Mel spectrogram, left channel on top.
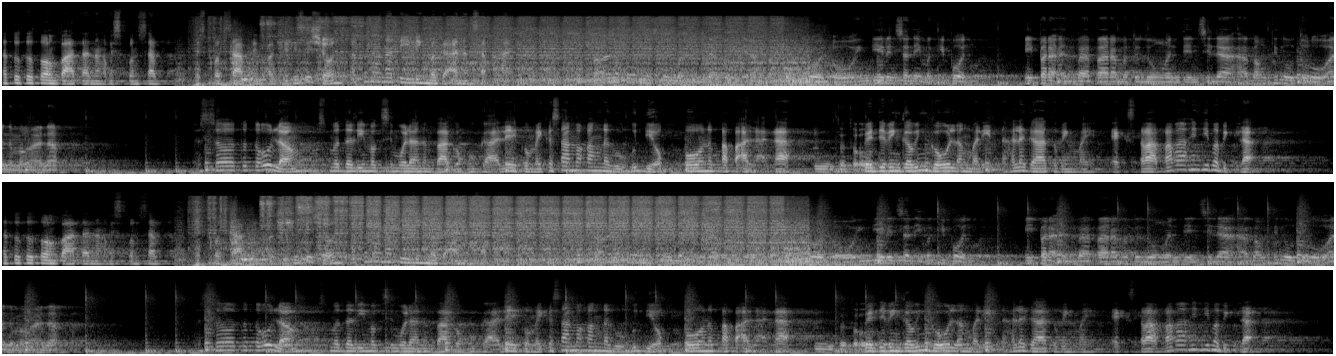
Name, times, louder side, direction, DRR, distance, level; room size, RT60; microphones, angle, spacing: voice 1, 0.0-1.6 1.9-5.2 15.2-21.2 21.9-25.8, left 2 dB, 50° left, 10 dB, 1.1 m, -26 dB
sound 1, 1.7-9.3 11.1-11.7, right 3 dB, 35° right, 2.3 m, -26 dB
sound 2, 4.5-8.9 9.3-13.7 14.1-18.5 18.9-23.3, right 1 dB, 90° right, 1.2 m, -35 dB
voice 2, 5.9-9.7 10.2-13.9 21.4-22.0, left 1 dB, 75° left, 6 dB, 1.8 m, -28 dB
30.0 x 20.5 x 7.6 m, 2.1 s
head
